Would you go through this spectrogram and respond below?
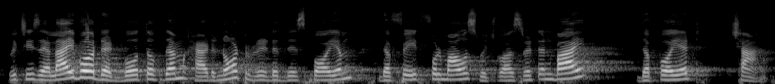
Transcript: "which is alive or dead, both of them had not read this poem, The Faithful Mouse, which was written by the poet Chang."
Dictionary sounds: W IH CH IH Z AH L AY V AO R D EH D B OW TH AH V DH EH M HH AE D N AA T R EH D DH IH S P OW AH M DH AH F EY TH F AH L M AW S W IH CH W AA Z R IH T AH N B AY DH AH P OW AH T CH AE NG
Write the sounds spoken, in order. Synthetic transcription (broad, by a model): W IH CH IH Z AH L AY B AO R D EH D B OW T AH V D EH M HH AE D N AA T R EH D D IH S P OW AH M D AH F EY T F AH L M AW S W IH CH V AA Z R IH T AH N B AY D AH P OW AH T CH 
